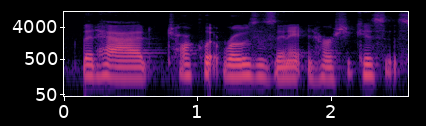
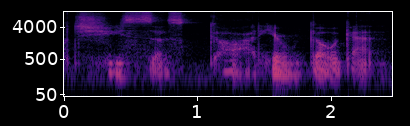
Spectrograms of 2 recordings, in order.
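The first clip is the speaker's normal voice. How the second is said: whispered, slow and exasperated; 4 semitones lower, 16 dB quieter, slower than usual. Retold or imitated. Fed up with mom's reply, whispered exasperation. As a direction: breathe it out under your breath. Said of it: "I'm like".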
